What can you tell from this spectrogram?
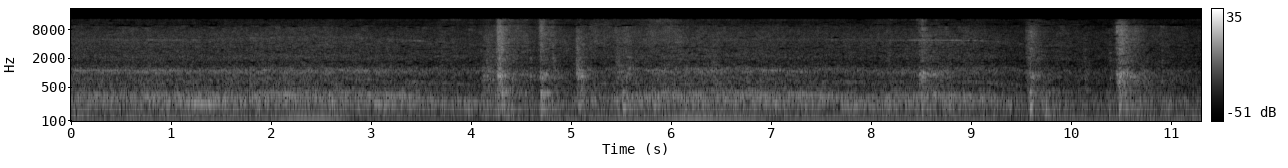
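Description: Garbage truck running with a steady low rumble as its mechanical arm lifts and tips a wheelie bin. Several sharp clanks and knocks start about four seconds in.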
